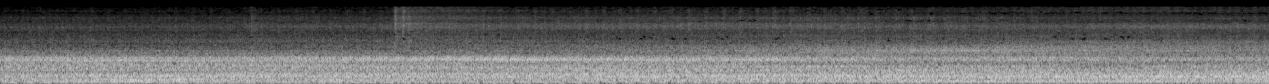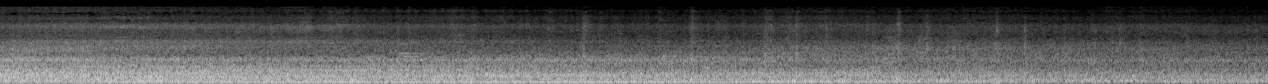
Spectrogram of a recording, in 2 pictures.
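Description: A diesel locomotive hauls a passenger train out of the station. At first the engine runs loudly with a steady whine as the locomotive passes, then the coaches roll by with continuous wheel-on-rail noise that slowly eases.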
